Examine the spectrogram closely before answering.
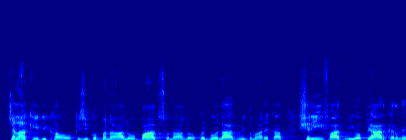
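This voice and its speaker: A man with an ordinary speaking voice, fairly high in pitch, with lively intonation. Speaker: Islamic preacher giving a Friday sermon. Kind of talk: religious sermon, emotional delivery to an audience.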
